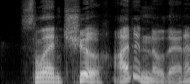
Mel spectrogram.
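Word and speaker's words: sláinte: Ravid Laz says, fellas, the Gaelic word slante is pronounced slenchu. I didn't know that. I never knew that. I always thought it was slante.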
